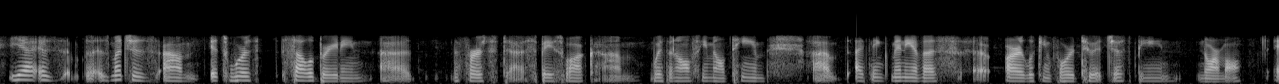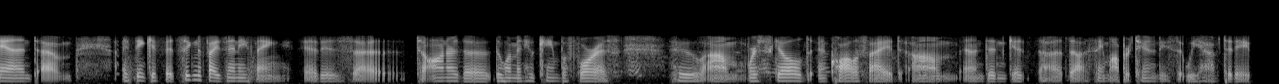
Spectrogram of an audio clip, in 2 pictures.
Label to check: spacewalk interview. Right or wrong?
Right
